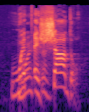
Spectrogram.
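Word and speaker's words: Moët et Chandon: Men det uttalas Moët en Chandon. – Moët en Chandon.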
